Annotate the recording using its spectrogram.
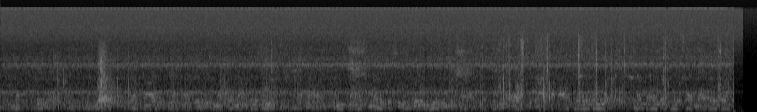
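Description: Indistinct speech from a television programme playing in the room, over a faint steady high whine. A sharp knock about two seconds in.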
